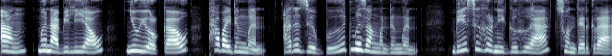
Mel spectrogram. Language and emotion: Bodo, happy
